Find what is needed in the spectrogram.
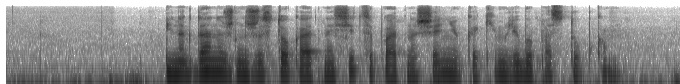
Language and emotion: Russian, neutral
